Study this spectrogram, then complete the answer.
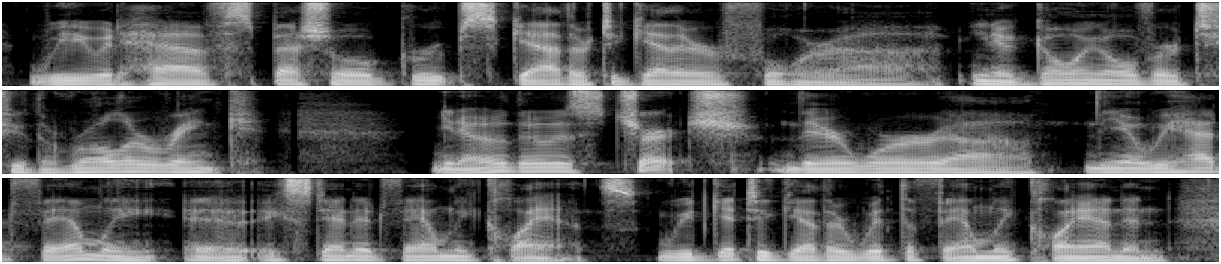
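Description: With an American accent and a plain, everyday voice, a man talks at a moderate pace in a fairly low pitch, his intonation fairly even and his loudness very even, in a dry, close sound with no echo. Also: very clean recording, silent background. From US South. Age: 30s. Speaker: graphic designer and podcaster. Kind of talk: casual chat.

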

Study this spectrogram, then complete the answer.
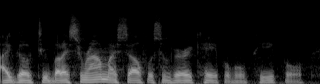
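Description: With a Californian accent, a man speaks at a fairly quick pace in a very deep, low pitch and a dark, mellow tone. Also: quiet background. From US West Coast, Los Angeles County. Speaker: fire chief. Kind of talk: interview. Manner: casual.

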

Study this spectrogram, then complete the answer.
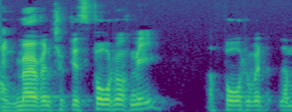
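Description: With fairly even intonation, a voice reads aloud in a natural way over a quiet background.

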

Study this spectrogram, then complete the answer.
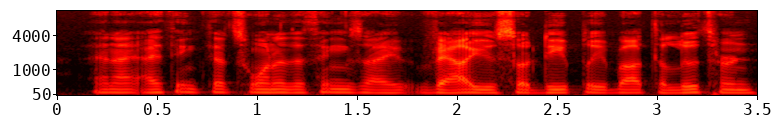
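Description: In a very clean recording with a silent background, a man with an Upper Midwest accent speaks in a flat monotone. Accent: Upper Midwest American. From West Central Minnesota. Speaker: church music leader and songwriter. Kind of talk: casual interview.

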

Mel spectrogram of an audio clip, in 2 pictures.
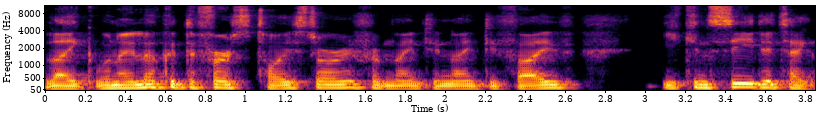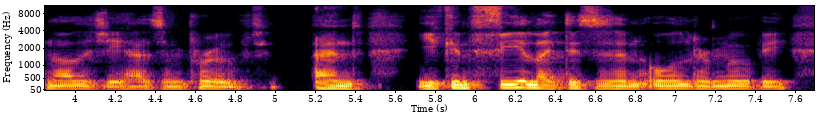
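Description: Against a quiet background, a man with an Irish accent talks at a very fast pace. His fairly low voice has a dark, mellow tone and fairly even intonation. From Ireland. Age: 40s. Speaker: animator and filmmaker. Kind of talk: casual interview. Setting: video call.

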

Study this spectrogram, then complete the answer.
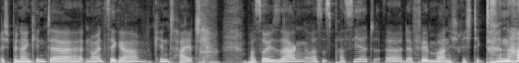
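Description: A woman speaks at a fairly slow pace and fairly high pitch with monotone, flat intonation. The recording is very clean with a silent background. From Germany, Hesse (Wiesbaden). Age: 30s. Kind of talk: casual interview chat.

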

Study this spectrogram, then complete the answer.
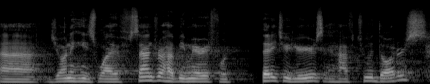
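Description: An ordinary speaking voice comes from a man with fairly high pitch and fairly even intonation. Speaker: church pastor introducing guest. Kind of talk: introduction.

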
